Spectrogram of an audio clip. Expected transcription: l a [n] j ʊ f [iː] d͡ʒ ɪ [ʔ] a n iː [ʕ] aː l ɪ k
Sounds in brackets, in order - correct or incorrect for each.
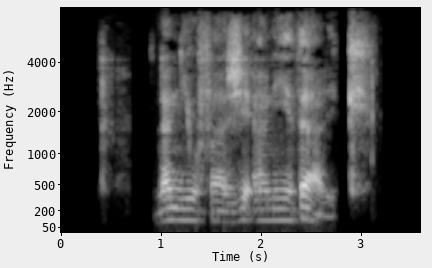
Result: correct, incorrect: aː, correct, incorrect: ð

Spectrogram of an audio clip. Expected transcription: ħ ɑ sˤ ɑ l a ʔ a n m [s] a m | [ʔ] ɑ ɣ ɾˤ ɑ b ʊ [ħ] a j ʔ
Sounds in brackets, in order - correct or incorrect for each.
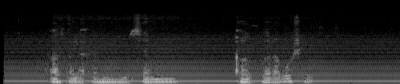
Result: correct, correct, incorrect: ʃ

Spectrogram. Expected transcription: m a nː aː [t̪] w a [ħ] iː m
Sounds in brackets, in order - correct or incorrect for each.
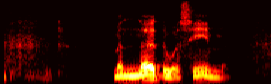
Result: incorrect: d̪, incorrect: s

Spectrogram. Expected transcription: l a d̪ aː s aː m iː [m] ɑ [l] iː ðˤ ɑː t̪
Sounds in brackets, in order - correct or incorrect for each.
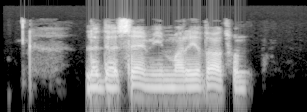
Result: correct, incorrect: ɾ

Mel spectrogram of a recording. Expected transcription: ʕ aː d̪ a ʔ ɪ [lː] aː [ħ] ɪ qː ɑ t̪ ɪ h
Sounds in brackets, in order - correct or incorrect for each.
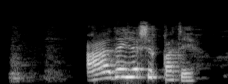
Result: incorrect: l, incorrect: ʃ

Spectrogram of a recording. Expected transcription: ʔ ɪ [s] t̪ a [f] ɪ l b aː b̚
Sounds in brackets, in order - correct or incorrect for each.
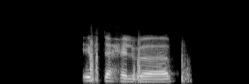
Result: incorrect: f, incorrect: ħ

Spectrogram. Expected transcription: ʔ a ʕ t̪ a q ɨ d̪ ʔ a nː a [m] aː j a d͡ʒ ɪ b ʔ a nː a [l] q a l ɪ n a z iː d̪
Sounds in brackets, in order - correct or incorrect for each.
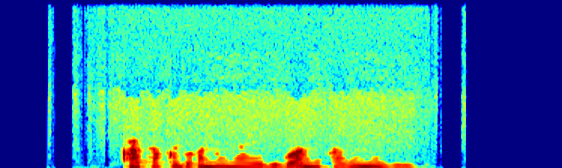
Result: incorrect: n, incorrect: none

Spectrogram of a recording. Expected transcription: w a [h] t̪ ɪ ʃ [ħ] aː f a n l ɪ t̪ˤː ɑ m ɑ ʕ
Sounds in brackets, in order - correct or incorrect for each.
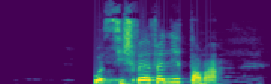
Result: incorrect: s, incorrect: f

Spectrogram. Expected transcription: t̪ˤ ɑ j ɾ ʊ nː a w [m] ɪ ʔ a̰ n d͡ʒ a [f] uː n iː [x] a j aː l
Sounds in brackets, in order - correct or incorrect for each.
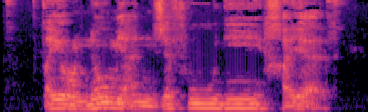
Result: correct, correct, correct

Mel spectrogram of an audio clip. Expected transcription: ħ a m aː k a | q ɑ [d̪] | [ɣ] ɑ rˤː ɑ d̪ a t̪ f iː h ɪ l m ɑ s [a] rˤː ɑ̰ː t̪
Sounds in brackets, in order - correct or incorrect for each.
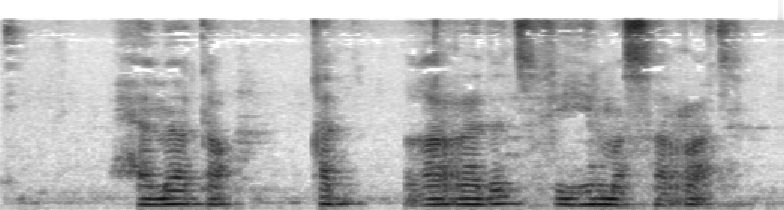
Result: correct, correct, incorrect: ɑ

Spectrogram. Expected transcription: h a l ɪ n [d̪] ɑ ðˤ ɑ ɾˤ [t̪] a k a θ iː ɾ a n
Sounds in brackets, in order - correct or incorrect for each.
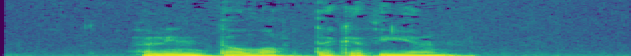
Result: incorrect: t̪, correct

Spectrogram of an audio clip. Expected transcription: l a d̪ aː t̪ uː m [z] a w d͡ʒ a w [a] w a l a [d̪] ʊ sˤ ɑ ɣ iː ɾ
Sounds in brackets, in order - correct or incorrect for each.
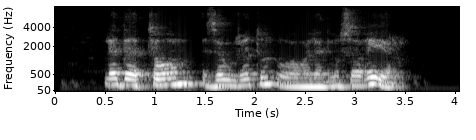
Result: correct, correct, correct

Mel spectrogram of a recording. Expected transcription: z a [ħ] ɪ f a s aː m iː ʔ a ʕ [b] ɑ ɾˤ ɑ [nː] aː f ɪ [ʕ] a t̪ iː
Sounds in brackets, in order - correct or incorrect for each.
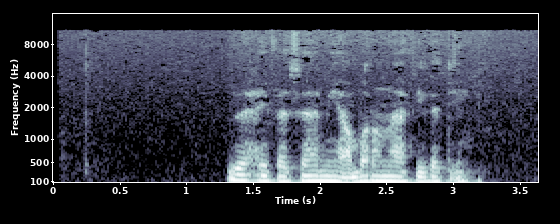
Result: correct, correct, incorrect: n, incorrect: ð

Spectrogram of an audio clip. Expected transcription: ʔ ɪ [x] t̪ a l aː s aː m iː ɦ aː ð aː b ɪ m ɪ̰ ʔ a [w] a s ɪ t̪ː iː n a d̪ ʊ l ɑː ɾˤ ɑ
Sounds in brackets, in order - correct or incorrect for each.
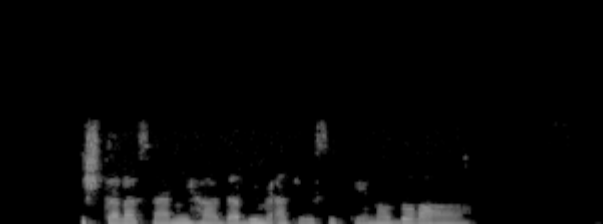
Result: incorrect: ʃ, correct

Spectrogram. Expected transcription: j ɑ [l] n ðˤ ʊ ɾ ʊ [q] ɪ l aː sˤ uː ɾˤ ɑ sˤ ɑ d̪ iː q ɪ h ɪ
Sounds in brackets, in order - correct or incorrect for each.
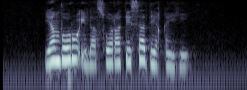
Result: incorrect: none, incorrect: ʔ

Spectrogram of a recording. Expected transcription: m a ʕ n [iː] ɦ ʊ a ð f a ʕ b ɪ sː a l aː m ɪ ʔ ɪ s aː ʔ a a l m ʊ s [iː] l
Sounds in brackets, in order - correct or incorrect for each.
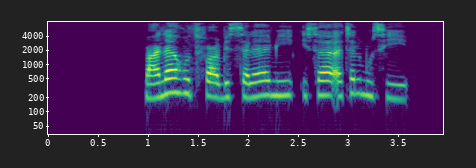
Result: incorrect: aː, correct

